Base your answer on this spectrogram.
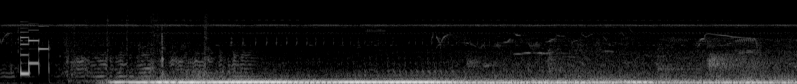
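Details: A young male African elephant turns toward a hidden loudspeaker playing an unfamiliar female's call and answers with a deep, steady rumble, low and droning, holding for several seconds before easing off; this strong vocal response suggests a preference for her.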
